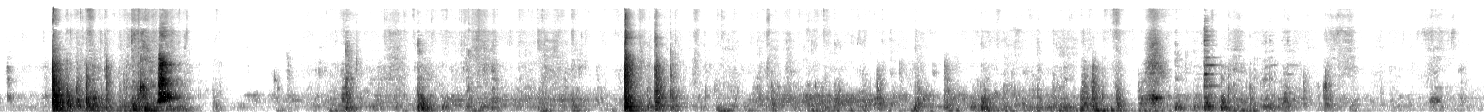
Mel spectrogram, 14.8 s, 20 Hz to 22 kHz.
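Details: Central Asian Shepherd Dog (Alabai) puppies, young, in winter 2023: two loud bark bursts near the start, another sharp yelp at six seconds, then irregular softer yips and rustling noises, with scattered clicks throughout.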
